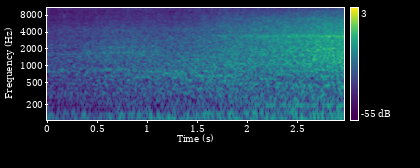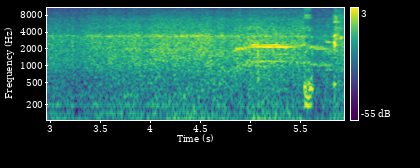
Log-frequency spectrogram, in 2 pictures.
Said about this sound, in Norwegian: Nå går jeg her blant eh, biler av alle nasjonaliteter på vei ut av ferga.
